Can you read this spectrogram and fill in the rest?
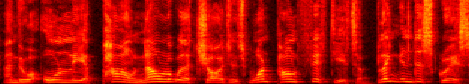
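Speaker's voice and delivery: put-on loud, indignant grumbling old man. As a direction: complain loudly about the price like a fed-up pensioner. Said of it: "And he was saying".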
